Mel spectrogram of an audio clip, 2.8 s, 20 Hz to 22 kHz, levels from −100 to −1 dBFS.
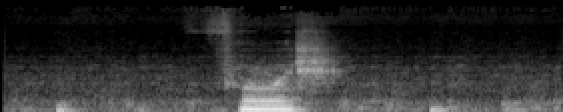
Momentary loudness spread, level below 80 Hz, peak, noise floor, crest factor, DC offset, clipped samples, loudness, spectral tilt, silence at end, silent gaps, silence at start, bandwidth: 25 LU; -48 dBFS; -6 dBFS; -52 dBFS; 18 dB; under 0.1%; under 0.1%; -18 LUFS; -10 dB/octave; 0.6 s; none; 0.3 s; 4.1 kHz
